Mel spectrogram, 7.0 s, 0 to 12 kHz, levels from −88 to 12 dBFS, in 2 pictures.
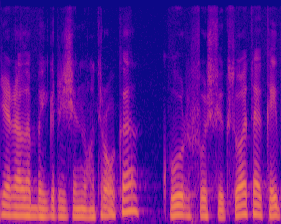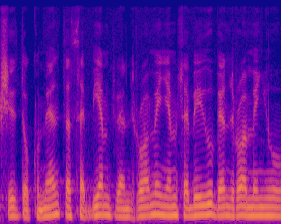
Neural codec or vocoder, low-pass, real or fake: none; 10.8 kHz; real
